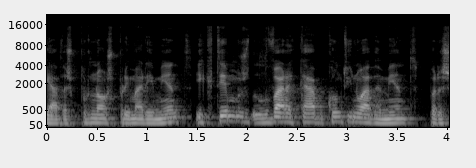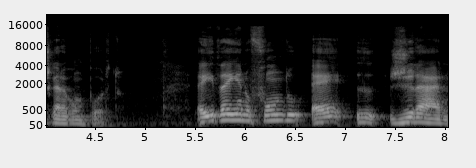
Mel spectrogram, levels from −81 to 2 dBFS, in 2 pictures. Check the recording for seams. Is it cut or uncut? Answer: cut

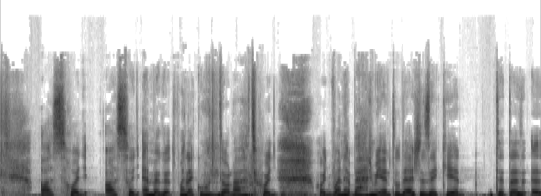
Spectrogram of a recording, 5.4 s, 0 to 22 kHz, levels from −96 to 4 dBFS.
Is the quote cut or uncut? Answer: uncut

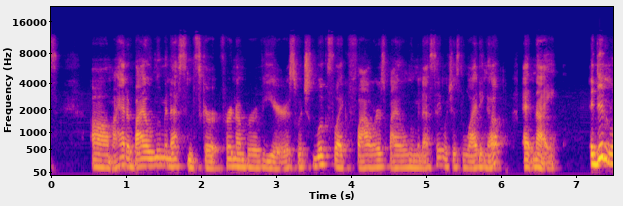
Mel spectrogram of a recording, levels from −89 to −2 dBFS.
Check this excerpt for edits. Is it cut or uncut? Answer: cut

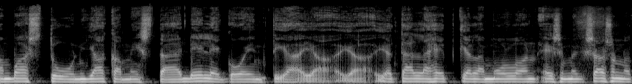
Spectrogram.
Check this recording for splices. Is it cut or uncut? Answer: uncut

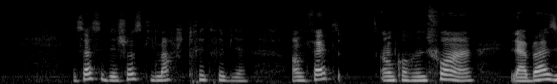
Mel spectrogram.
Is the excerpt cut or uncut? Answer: uncut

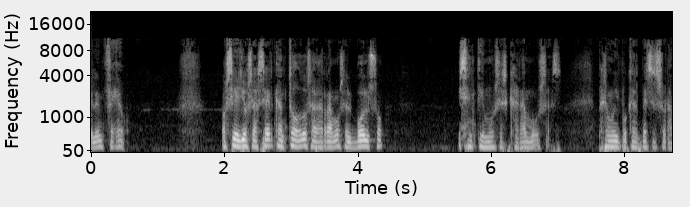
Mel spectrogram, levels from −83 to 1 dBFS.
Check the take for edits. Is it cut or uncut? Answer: uncut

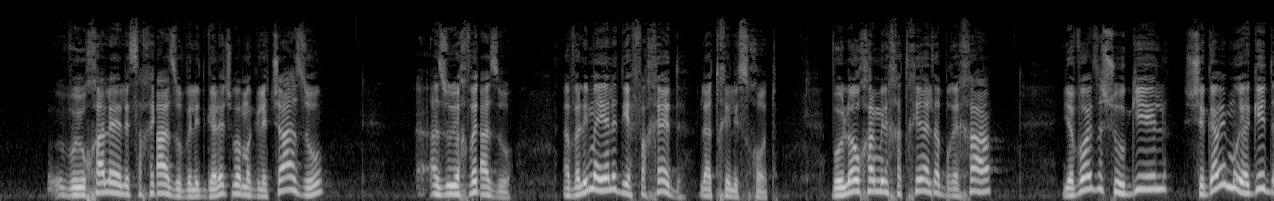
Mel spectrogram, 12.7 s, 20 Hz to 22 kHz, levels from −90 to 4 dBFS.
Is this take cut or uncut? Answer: cut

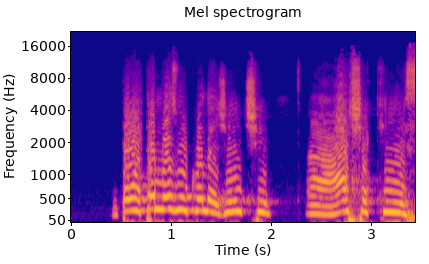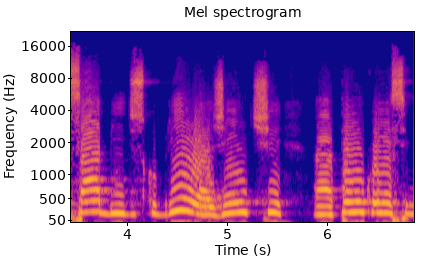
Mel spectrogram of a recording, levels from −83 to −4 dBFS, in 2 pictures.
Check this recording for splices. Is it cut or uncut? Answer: uncut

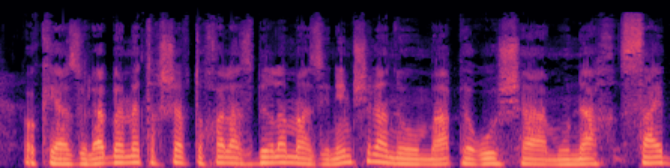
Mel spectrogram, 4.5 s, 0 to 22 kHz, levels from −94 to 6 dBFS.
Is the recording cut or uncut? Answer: uncut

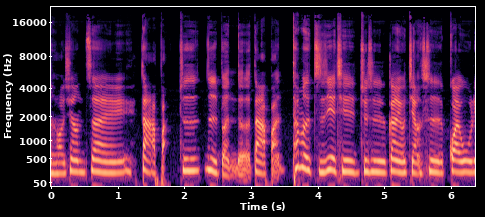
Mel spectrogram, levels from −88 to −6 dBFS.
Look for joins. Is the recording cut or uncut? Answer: cut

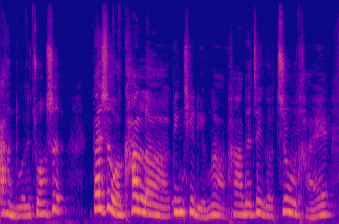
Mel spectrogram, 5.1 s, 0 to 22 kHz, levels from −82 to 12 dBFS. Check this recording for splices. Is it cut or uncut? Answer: cut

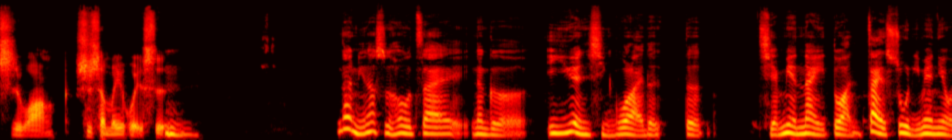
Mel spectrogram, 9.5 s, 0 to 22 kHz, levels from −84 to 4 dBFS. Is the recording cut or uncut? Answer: uncut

